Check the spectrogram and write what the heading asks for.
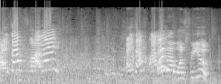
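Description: High-pitched voices reacting to a joke: two short, sharply rising and falling cries about a second in, then more excited chatter near the end.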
